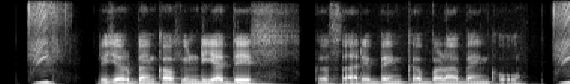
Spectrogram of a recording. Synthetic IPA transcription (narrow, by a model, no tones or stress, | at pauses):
ɾɪd͡ʒəɾbɛ̃ːŋkɔːfɪ̰̃ɳɖijad̪eːs | kasa̰ːɾebɛ̃ːŋkːa̰bɐɽabɛ̃ːŋkɦo̰ː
